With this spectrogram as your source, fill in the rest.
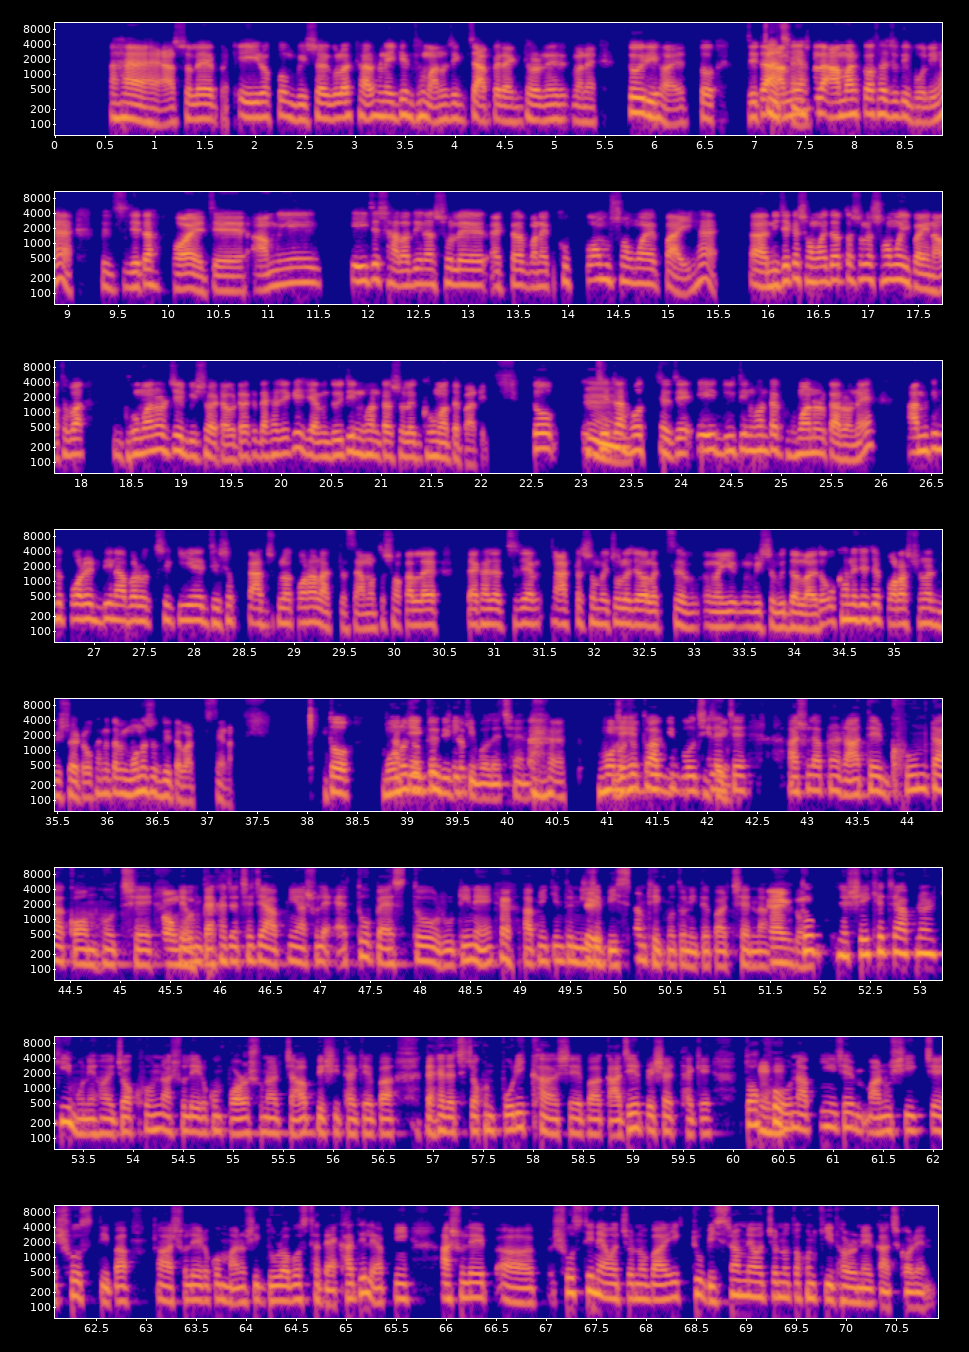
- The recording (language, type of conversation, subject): Bengali, podcast, নিজেকে চাপ না দিয়ে কাজ চালাতে কী কী কৌশল ব্যবহার করা যায়?
- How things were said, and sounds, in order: laughing while speaking: "কারণেই কিন্তু মানসিক"; tsk; laughing while speaking: "আ হ্যাঁ মনোযোগ যে"; laughing while speaking: "হ্যা। জি"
